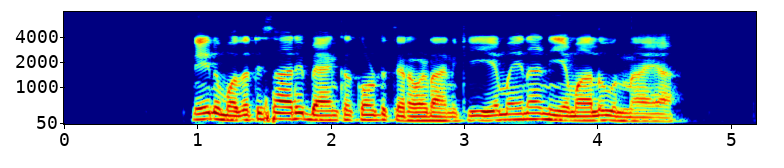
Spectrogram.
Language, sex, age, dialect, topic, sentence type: Telugu, male, 18-24, Utterandhra, banking, question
